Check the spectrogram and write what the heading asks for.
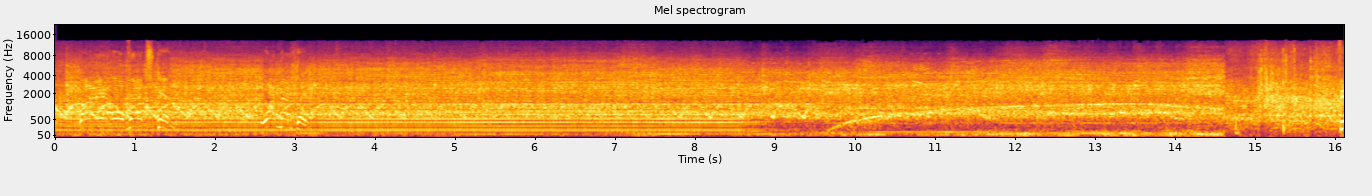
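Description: Arena goal horn sounding for a home-team goal, a steady chord of several tones held for about nine seconds over a cheering crowd, then cutting off. After it, one sound sweeps up and back down in pitch over the crowd.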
